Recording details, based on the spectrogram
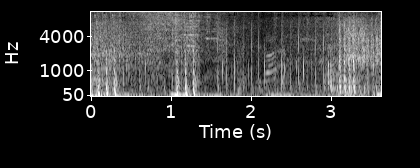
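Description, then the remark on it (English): Rapid bursts of video game gunfire crackle in quick succession, dense and loud, with sharp repeated shots layered over a busy game soundtrack and brief tonal effects. “Ow, a car shot me.”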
